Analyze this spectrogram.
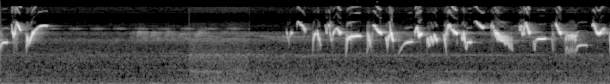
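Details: Canary training song filled with blackthroat and edel sanger phrases: a few sharp notes at first, a quiet stretch of low hum, then a dense run of quick high chirps and slurred whistles from the third second onward.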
